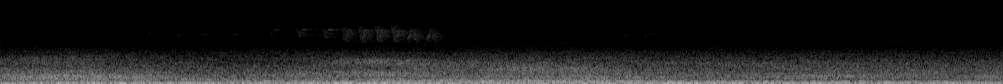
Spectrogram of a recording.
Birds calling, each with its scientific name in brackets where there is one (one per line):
American Goldfinch (Spinus tristis)
Northern Waterthrush (Parkesia noveboracensis)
